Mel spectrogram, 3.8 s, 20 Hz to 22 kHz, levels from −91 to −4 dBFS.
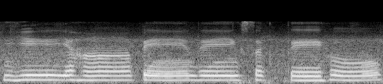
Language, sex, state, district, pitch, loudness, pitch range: Hindi, female, Haryana, Jhajjar, 210 Hz, -12 LUFS, 195-215 Hz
